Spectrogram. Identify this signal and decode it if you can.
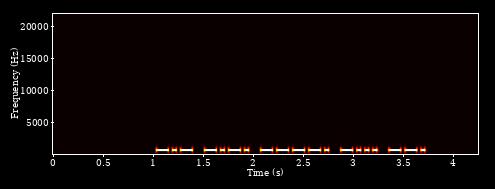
Morse code, heard as a keyed tone, about 30 wpm, 700 Hz. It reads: KC9BG
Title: K1USN SST QSO Practice - 30wpm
